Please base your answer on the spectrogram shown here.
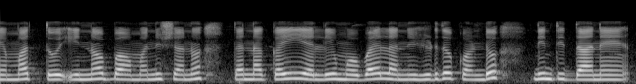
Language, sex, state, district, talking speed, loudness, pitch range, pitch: Kannada, female, Karnataka, Bidar, 75 wpm, -15 LUFS, 225-250 Hz, 235 Hz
